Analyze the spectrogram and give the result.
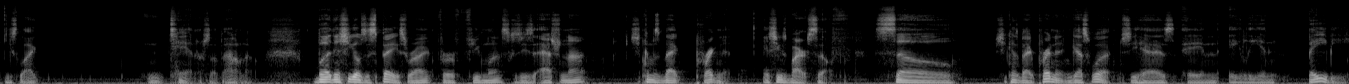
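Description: A man with an American accent speaks at a moderate pace in a very deep, low voice with vocal fry. His intonation is lively, broken by long, frequent pauses. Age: 60s. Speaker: podcast host. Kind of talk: casual chat. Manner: casual, laid-back.

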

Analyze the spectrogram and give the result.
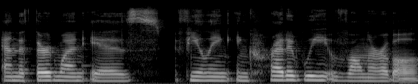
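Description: A normal speaking voice from a woman, fairly low in pitch, at a fairly slow pace with fairly even intonation, on a very clean recording with a silent background. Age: 40s. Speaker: podcast host, coach. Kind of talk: solo podcast monologue.

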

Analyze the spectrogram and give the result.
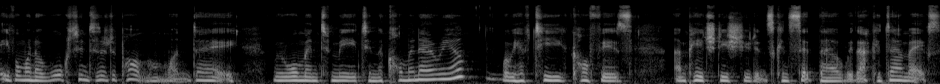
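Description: Medium-pitched, somewhat breathy speech from a woman at a moderate pace. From West Midlands, England. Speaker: geography lecturer and college tutor. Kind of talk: interview.

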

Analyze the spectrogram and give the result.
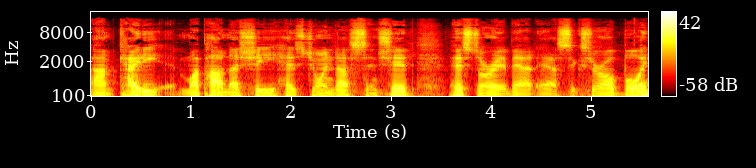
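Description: With an unremarkable speaking voice, a man talks at a moderate pace in a fairly low pitch with fairly even intonation. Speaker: podcast host. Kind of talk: live-streamed radio-style banter, with a mock news segment. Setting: live show with audience, streamed online. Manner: playful, bantering, ad-libbing.

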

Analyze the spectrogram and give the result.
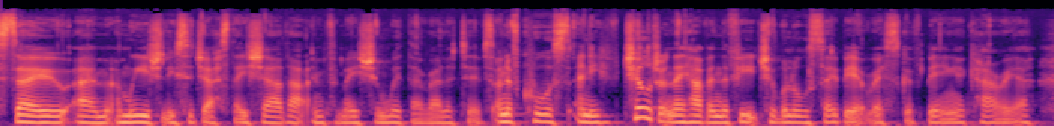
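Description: With hardly any pauses, a woman speaks at a very fast pace in a fairly low pitch, her monotone, flat intonation carrying vocal fry. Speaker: genetic counselor. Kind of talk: casual interview.

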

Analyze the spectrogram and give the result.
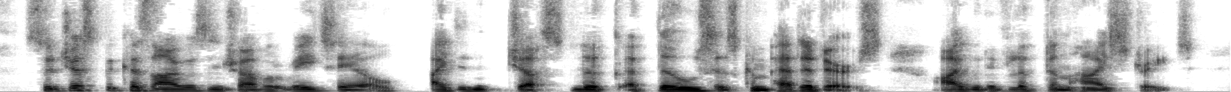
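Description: A woman with a Northern Irish accent talks at a fairly quick pace in a very deep, low pitch with fairly even intonation, the sound dry and close with no echo. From Northern Ireland. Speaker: retail buying consultant. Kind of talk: interview.

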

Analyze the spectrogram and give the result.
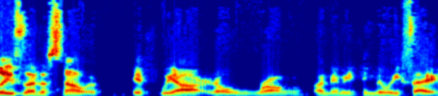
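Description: A man talks fairly quickly in an Australian accent. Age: 30s. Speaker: podcast co-host. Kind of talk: casual chat.

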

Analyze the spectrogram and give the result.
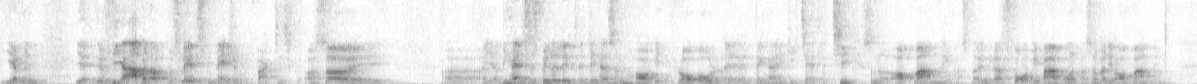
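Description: At a fairly quick pace, a man with a medium pitch speaks with lively intonation and big swings in loudness, with audible room echo around him. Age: 30s. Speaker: former floorball and hockey player. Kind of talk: casual interview chat.

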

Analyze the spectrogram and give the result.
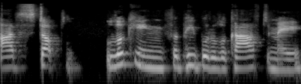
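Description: With an Australian accent, a woman talks at a moderate pace in a fairly high pitch, her tone bright and sharp and her intonation flat and monotone. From Australia, Perth and Melbourne. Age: 30s. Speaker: hairdresser and salon owner. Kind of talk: casual interview.

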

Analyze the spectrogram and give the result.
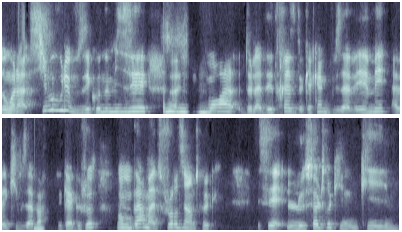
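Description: An ordinary speaking voice from a woman, fairly high in pitch, at a moderate pace with ordinary pitch variation. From Paris, France. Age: 30s. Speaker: podcast guest. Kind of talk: casual chat.

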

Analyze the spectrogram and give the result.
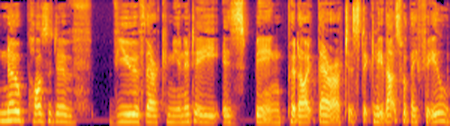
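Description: A woman with a Belfast accent talks in a monotone, flat way with hardly any pauses. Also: medium pitch for a woman, moderate pace. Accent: Belfast Northern Irish. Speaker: writer and playwright. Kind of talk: interview.

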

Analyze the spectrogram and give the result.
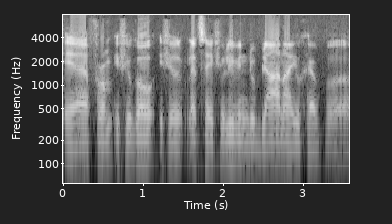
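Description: A man with a Slovene accent speaks at a fairly quick pace with fairly even intonation. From Slovenia. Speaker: landscape photographer and photo tour guide. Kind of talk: casual interview. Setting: remote call. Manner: halting, with many fillers.

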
